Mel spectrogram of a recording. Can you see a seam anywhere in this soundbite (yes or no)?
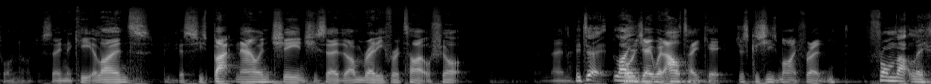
no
